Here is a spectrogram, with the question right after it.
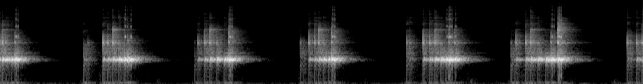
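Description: A small hollow carved wooden frog figurine, held in a hand with long nails, is tapped repeatedly with a wooden stick. The result is a series of short, hollow woody bursts about once a second, each ringing with a tone near 1.2 kHz plus bright overtones and dying away quickly into silence.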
